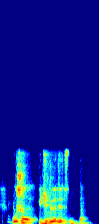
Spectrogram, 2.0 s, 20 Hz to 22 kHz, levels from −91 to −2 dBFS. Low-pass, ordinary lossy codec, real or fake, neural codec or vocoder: 7.2 kHz; none; real; none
